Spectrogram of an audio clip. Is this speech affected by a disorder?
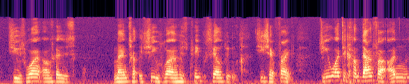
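Yes: voice box damage, traumatic brain injury; voice box partially damaged by fireman's trach tube, traumatic brain injury from smoke inhalation in fire; difficulty talking, lost singing voice, slight speech impediment, listeners misjudge as mentally impaired.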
